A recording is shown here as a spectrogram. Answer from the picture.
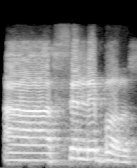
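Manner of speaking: ordinary talk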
